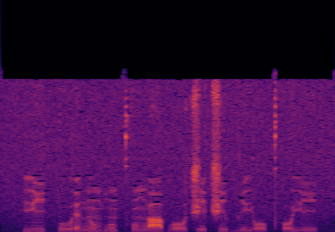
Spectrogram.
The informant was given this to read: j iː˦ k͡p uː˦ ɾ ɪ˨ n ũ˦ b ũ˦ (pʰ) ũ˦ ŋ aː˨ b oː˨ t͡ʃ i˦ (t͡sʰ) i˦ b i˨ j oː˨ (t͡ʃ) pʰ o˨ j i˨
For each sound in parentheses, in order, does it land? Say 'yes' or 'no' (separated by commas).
yes, no, no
